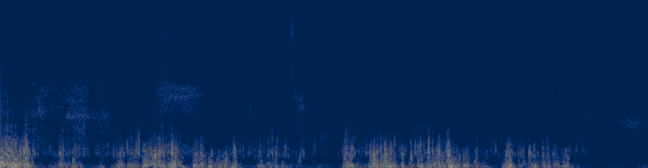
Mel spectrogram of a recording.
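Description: Wind buffeting the microphone in gusts: a low rumble that swells and drops irregularly, falling away briefly about four seconds in and again near the end.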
